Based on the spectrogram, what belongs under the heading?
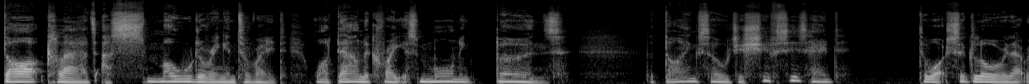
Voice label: character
